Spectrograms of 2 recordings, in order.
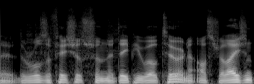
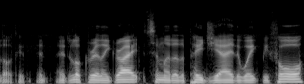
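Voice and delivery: ordinary talk, nothing marked

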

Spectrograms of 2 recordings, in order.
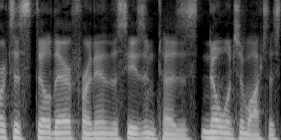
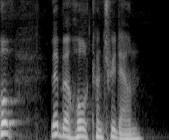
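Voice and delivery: put-on posh accent, pitched higher; 5 semitones higher than usual. Retelling a fake internal monologue video: posh accent as Rob Green. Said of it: "it's really posh accent".

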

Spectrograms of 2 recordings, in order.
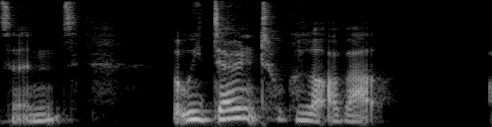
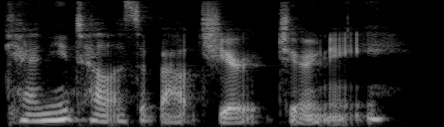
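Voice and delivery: embarrassing, fake put-on American accent. Asking a guest to tell us about their journey in an embarrassing american accent. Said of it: "I'm going to use the embarrassing American accent".

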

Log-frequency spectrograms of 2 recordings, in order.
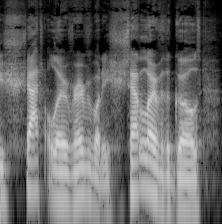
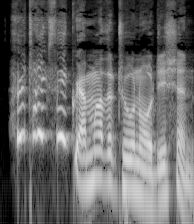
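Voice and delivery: furious, high, swooping indignant outrage; 8 semitones higher, 5 dB louder than usual. Ranting about someone bringing a grandmother to an audition: furious high-pitched voice. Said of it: "my voice has went up seven octaves".

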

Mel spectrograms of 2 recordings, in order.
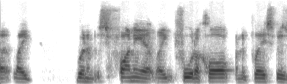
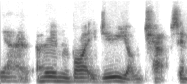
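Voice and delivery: acted condescending, lordly, patronising tone. Retelling how a hanger-on spoke to two newcomers: imitating a condescending remark. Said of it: "very condescendingly come up to the two of us and said".

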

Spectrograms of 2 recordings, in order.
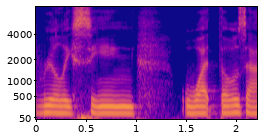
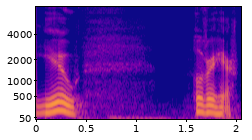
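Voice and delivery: put-on speech with a Russian accent. Retelling being stopped by a man over a missing passport: russian accent. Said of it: "That's not a bad accent".

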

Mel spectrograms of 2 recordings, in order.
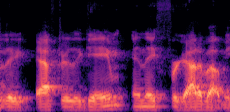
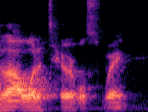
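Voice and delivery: put-on muttering under breath. Retelling what the first base coach said: imitating someone muttering under breath. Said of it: "He'd be talking under his breath".

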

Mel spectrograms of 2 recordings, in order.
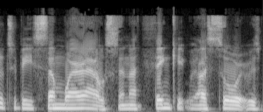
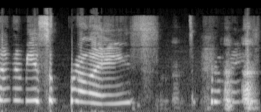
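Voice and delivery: voice shooting very high, pitched up. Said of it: "how high my voice went".

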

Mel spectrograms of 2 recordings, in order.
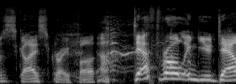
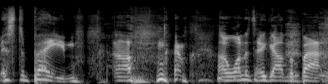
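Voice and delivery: put-on miserly voice with impeded speech. Acting out a plotter approaching Bane: put-on miser voice with speech impediment. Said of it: "a miser with a shitty speech impediment wringing my hands".

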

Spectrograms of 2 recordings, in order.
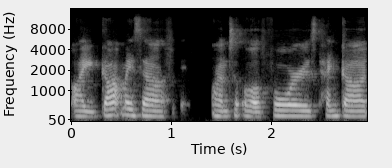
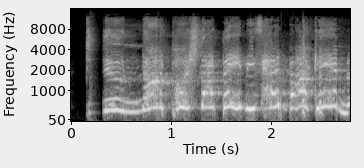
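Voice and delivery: piercing, shrill scream, very high and loud; 13 dB louder than usual. Recounting a paramedic supporting the baby's head during the birth, retelling a scream. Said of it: "I was screaming at them".

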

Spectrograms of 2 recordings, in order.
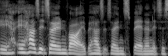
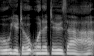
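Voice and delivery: slow put-on West Country accent; 3 dB louder than usual. Quoting a line from a film: West Country accent. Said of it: "for some reason in a West Country accent".

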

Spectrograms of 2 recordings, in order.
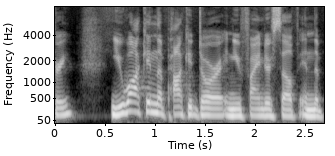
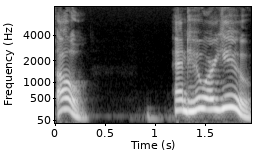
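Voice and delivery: put-on very high, swooping, sing-song little girl voice; 10 semitones higher than usual. Voicing a little girl who catches a sneaking player: little girl voice. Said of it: "a little girl sticks her head out the door and she goes".

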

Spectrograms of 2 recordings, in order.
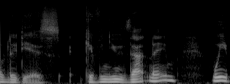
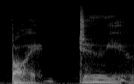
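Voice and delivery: appreciative and admiring, quieter; 4 semitones lower, 4 dB quieter than usual. Watching another man prepare his coffee, he remarks: appreciatively. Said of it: "said artie appreciatively".

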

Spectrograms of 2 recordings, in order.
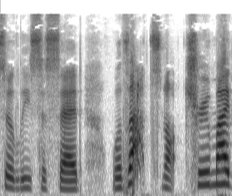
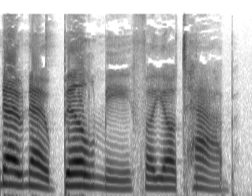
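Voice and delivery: slow, carefully put-on English accent; 4 dB louder than usual. Retelling what a woman said to them: put-on English accent. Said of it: "That was my English accent".

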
